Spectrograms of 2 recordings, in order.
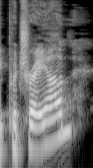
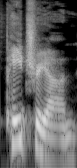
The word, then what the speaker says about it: Patreon: goodman for like weeks would say portray on and they would everyone just tweet it them be like it's patreon it's about saying it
